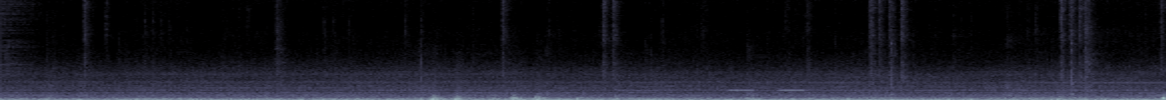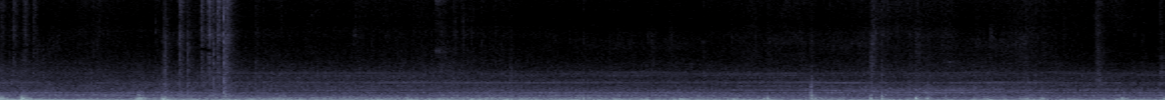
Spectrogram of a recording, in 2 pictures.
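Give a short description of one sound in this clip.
Wheels clatter and rumble on the rails.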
